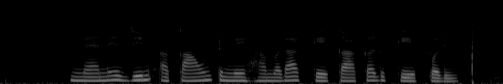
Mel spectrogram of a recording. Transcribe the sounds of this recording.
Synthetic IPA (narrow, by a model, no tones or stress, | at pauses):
mɛ̃ːned͡ʒɪnəkaːʊ̃ɳʈmẽɦɐmɾakekaːkəɽkepəɽiː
